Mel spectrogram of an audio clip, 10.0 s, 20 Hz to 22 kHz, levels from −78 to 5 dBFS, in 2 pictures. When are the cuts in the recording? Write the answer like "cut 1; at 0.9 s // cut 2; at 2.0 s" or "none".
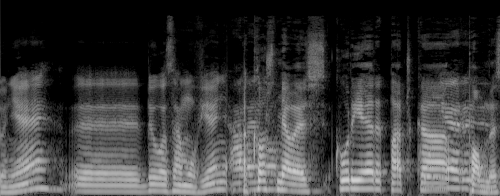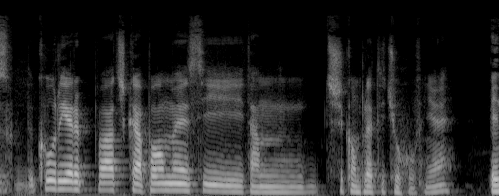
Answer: cut 1; at 3.3 s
